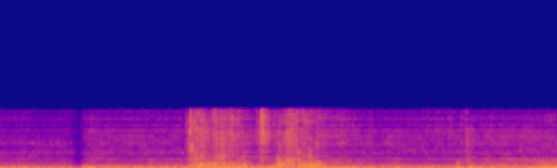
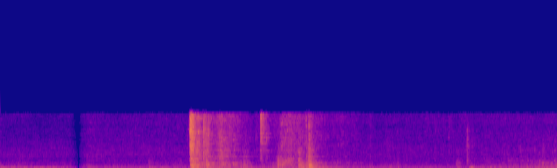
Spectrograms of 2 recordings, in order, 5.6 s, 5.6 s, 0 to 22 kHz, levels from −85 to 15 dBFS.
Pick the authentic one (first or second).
second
